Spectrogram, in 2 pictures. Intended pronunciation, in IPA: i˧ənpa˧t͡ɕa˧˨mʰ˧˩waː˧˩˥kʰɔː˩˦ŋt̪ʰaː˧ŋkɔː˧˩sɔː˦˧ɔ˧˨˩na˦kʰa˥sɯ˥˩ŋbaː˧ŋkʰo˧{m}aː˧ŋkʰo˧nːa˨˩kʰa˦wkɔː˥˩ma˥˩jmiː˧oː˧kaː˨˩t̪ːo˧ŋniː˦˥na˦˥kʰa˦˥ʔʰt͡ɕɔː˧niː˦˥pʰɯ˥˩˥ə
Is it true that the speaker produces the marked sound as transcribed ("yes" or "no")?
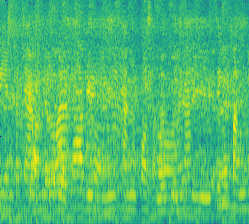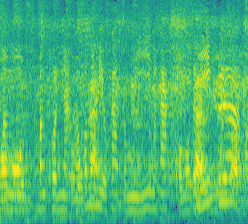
no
